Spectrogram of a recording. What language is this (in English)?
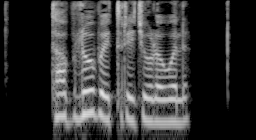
Pashto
